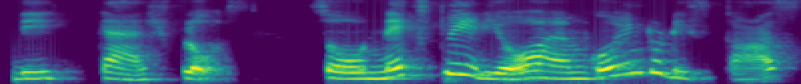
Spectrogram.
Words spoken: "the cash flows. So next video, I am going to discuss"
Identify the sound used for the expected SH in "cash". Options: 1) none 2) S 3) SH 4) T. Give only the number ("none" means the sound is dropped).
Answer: 3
